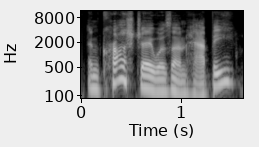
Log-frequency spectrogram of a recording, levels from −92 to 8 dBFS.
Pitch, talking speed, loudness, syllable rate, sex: 150 Hz, 150 wpm, -19 LUFS, 4.9 syllables/s, female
